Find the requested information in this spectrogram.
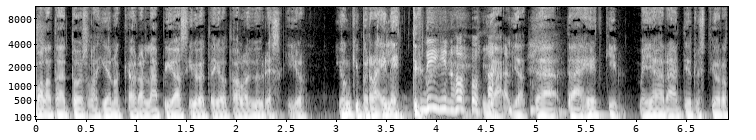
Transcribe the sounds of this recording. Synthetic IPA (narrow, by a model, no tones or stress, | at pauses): ʋɑlːˑɑt̪ɑit̪oiselɑhiɑnokæyɾællæpiɑsioit̪ɑjoit̪ɑolːɑyhdesːæ̥kijo | joŋkiʋerːɑelet̪ːyniːnoljɑjɑt̪æːt̪æːhet̪kimejæːɾæːnt̪iet̪yst̪ioɾɑ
